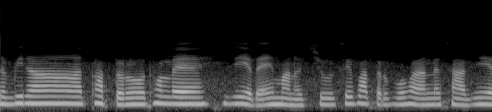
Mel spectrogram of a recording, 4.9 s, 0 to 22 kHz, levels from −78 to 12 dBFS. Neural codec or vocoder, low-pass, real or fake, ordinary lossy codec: none; 5.4 kHz; real; none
